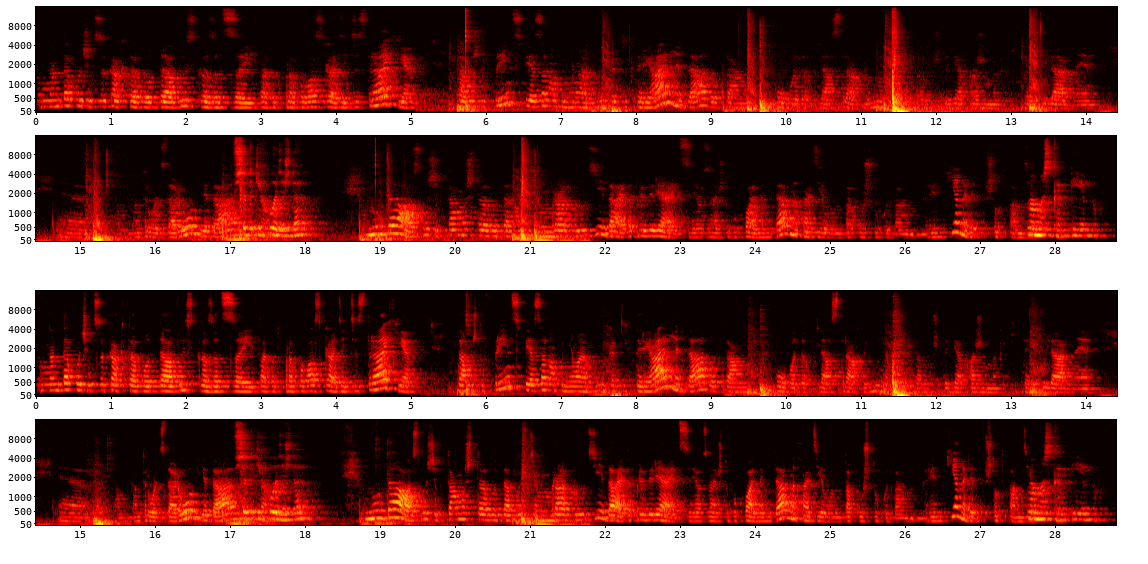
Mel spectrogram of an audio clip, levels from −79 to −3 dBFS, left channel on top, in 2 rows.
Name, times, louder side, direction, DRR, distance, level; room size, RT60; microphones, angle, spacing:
voice 1, 0.0-9.6 9.9-12.8 13.2-17.1 17.4-17.6 18.5-27.9, right 2 dB, 45° right, 2 dB, 0.5 m, -39 dB
sound 1, 5.1-21.8, left 3 dB, 70° left, 0.3 m, -39 dB
voice 2, 17.0-18.1 27.6-28.6, left 1 dB, 40° left, 1 dB, 0.6 m, -35 dB
4.7 x 3.0 x 2.3 m, 0.75 s
head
